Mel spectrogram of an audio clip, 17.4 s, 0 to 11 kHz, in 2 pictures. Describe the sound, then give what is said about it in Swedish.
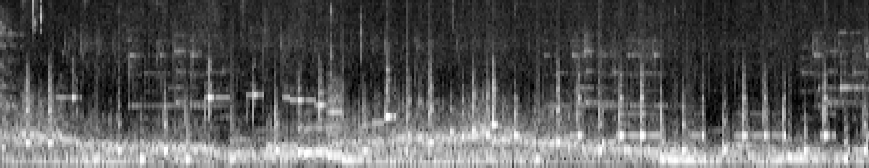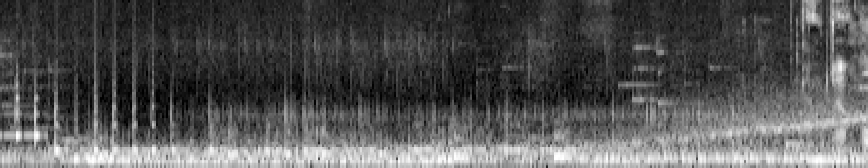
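Experimental, psychedelic electronic music from a 1968 record, with throbbing low drones, warbling tones that glide up and down, and a long rising sweep near the end, steady and fairly loud with no voices. “kanske är en hook som behövs när musiken låter så här.”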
